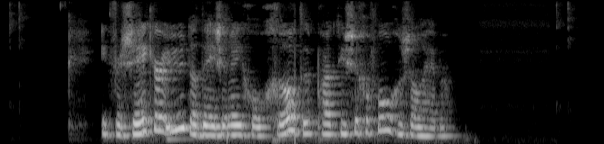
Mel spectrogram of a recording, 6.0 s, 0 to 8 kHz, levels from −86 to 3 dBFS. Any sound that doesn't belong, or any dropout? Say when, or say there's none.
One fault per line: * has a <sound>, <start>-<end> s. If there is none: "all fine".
all fine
